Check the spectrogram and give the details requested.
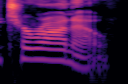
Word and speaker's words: Toronto: say it guys say Toronto do not pronounce a second te you don't pronounce second T not if you're a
